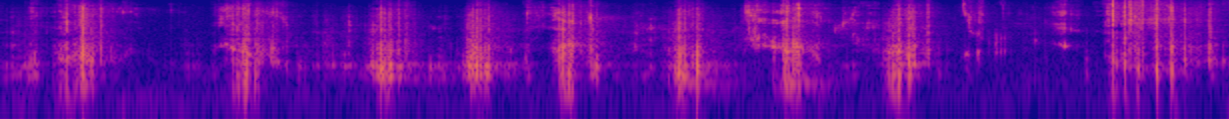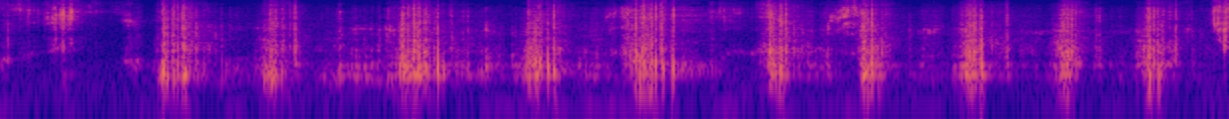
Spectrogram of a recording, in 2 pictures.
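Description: Close-miked crunching bites and chewing of a crumbly green powder-coated block of food, a quick run of sharp crunches with brief lulls between mouthfuls.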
